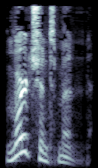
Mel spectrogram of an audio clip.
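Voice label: "merchantman", British English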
